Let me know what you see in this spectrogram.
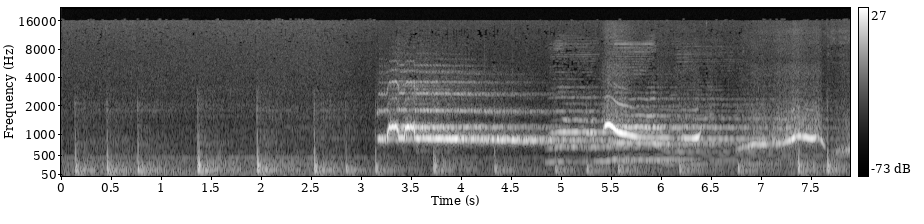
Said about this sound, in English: The musical accompaniment has the quality of a spaghetti western shootout that you'd recognize from the scores of someone like Ennio Morricone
